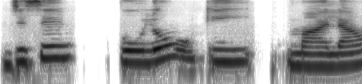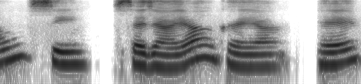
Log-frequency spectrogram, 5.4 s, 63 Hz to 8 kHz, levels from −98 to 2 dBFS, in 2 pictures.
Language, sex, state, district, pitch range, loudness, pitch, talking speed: Hindi, male, Madhya Pradesh, Dhar, 180-230 Hz, -16 LUFS, 205 Hz, 90 wpm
